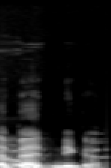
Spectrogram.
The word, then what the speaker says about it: Abednego: It's Abednego.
